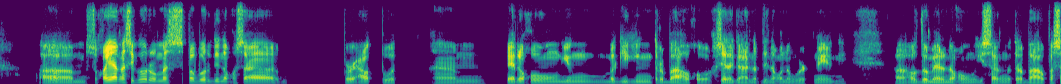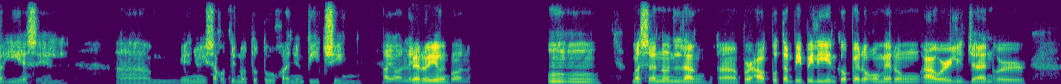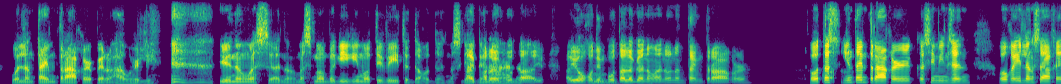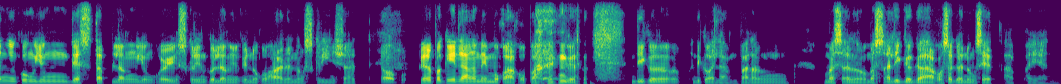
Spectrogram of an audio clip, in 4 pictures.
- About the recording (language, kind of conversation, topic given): Filipino, unstructured, Ano ang mga bagay na gusto mong baguhin sa iyong trabaho?
- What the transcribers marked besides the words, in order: chuckle; laughing while speaking: "pa, yung gano'n"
